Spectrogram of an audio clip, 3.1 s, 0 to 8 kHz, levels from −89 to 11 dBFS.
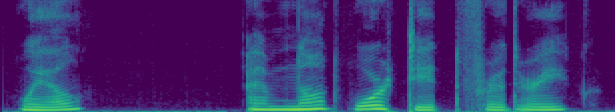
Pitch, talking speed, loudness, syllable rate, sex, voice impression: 215 Hz, 115 wpm, -16 LUFS, 4.2 syllables/s, female, very feminine, young, very thin, slightly relaxed, slightly weak, slightly dark, slightly hard, clear, fluent, very cute, intellectual, refreshing, sincere, very calm, very friendly, very reassuring, slightly unique, very elegant, very sweet, very kind, modest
